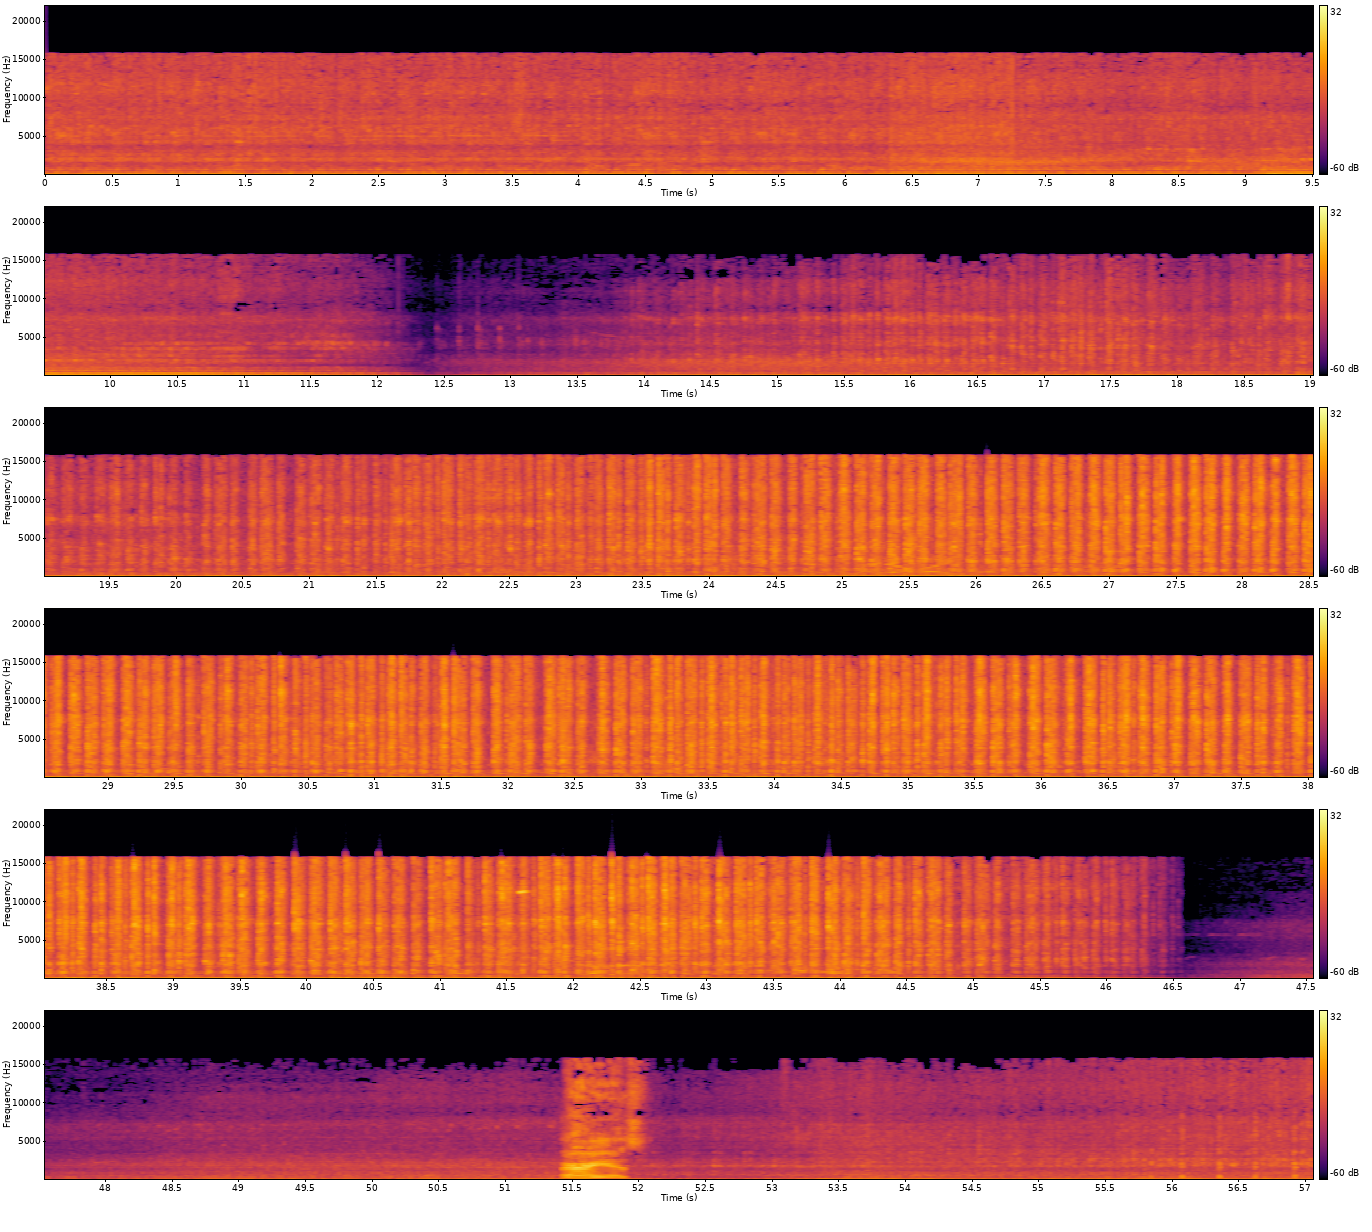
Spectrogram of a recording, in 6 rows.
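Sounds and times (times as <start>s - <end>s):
car engine idling: 0.0s - 46.6s, 49.8s - 57.0s.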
